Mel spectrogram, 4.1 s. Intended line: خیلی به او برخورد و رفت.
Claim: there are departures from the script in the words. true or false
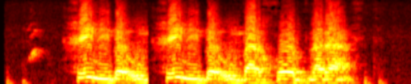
true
